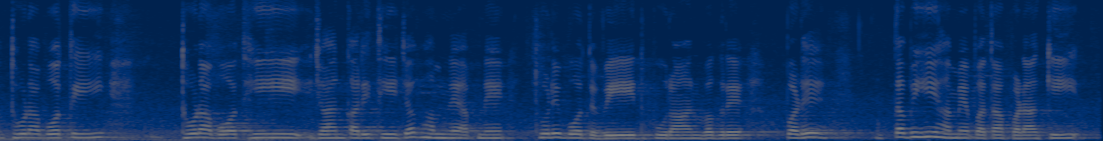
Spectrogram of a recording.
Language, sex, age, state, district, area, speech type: Hindi, female, 30-45, Rajasthan, Jodhpur, urban, spontaneous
